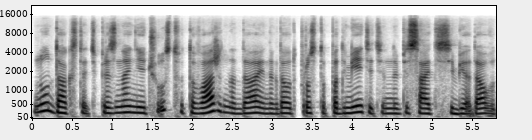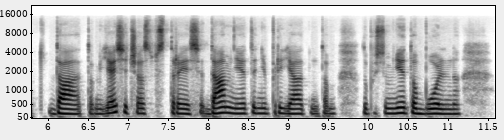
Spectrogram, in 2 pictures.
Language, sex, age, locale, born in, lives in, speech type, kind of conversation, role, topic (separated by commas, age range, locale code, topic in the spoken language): Russian, female, 35-39, ru-RU, Russia, Italy, conversation, advice, user, Как развить самосознание, не добавляя себе лишнего стресса?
